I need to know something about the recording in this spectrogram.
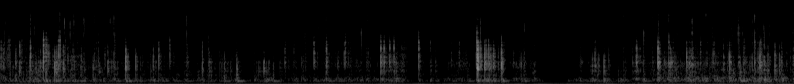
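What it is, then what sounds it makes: Small stone pebbles on a wooden desk. Fingertips of both hands rake, shuffle and tap a layer of small, solid, rounded stone pebbles spread on a wooden desk, knocking them against each other and the wood. A dense stream of quick, dry clicks and rattling patter fills the clip, with brief louder knocks and a short pause just before the six-second mark before the shuffling resumes.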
